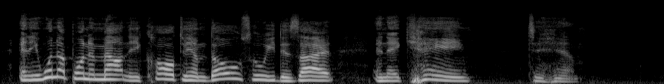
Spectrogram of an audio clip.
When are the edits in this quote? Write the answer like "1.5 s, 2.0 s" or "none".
none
